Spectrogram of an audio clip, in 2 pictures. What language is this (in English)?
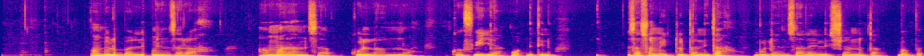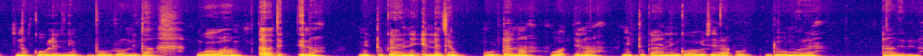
Sidamo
